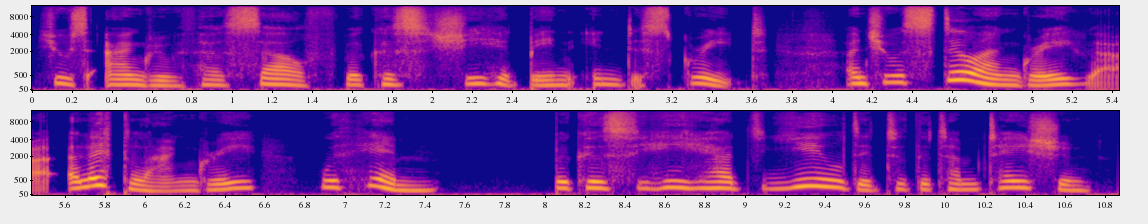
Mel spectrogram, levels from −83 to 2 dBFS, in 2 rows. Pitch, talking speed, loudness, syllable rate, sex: 195 Hz, 140 wpm, -20 LUFS, 4.5 syllables/s, female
